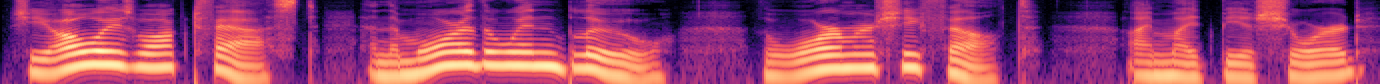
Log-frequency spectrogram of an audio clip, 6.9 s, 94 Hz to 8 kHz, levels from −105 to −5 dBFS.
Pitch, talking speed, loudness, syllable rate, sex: 190 Hz, 155 wpm, -17 LUFS, 4.0 syllables/s, female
